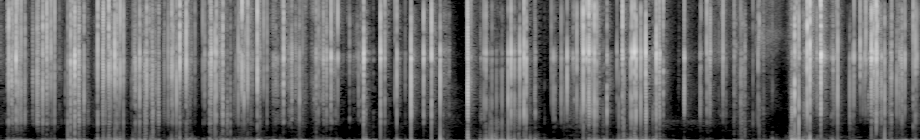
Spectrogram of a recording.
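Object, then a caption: Plastic lipstick case. A small red faceted plastic lipstick tube with a dark band, held upright, is tapped rapidly with long acrylic nails. The result is dense, irregular bursts of sharp, bright plastic clicks and ticks with brief pauses, each dying away almost instantly.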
